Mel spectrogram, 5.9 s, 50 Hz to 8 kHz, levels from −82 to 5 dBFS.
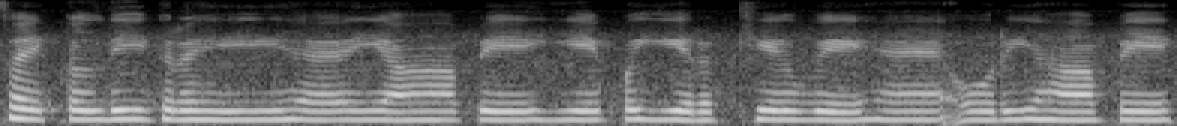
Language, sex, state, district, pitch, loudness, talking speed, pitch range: Hindi, female, Haryana, Rohtak, 205 Hz, -15 LUFS, 145 wpm, 205-215 Hz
